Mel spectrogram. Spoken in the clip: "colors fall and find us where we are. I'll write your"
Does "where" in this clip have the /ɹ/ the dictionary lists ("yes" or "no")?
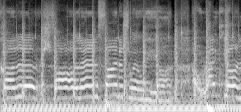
yes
